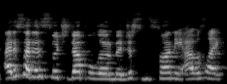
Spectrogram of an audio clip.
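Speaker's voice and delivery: ordinary talk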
